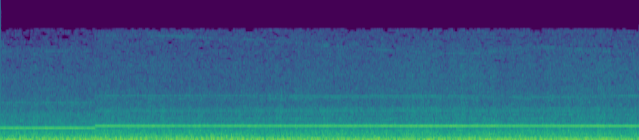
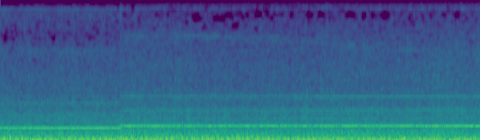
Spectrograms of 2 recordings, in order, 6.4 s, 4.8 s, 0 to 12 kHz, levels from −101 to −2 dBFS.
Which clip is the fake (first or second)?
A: second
